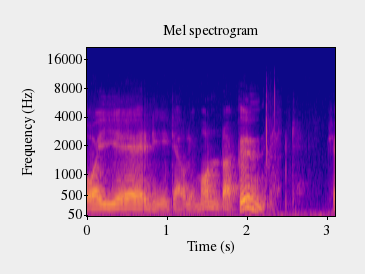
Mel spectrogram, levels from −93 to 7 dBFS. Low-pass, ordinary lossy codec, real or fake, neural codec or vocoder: 19.8 kHz; none; real; none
